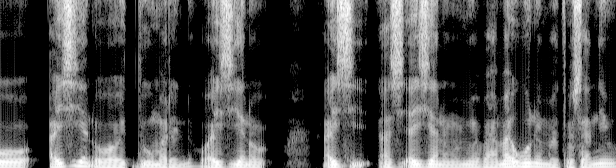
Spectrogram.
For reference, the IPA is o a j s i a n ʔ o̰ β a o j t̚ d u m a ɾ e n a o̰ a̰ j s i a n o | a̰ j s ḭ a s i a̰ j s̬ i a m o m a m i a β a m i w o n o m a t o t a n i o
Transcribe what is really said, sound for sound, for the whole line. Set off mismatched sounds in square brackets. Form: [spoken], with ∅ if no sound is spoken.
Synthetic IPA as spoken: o a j s i a n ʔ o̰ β a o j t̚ d u m a ɾ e n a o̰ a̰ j s i a n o | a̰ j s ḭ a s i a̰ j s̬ i a [n] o m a m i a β a m [a] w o n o m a t o [s] a n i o

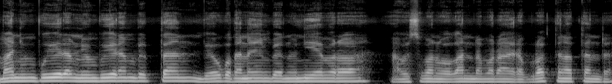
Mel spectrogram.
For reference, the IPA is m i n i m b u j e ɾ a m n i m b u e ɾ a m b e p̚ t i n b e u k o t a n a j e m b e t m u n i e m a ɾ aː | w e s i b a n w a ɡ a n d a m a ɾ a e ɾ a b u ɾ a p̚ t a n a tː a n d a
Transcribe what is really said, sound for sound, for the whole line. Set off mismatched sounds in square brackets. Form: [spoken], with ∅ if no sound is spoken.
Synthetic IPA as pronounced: m [a] n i m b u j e ɾ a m n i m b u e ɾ a m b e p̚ t [a] n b e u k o t a n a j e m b e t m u n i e m a ɾ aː | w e s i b a n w a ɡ a n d a m a ɾ a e ɾ a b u ɾ a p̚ t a n a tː a n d a

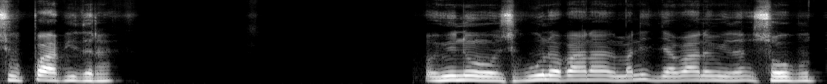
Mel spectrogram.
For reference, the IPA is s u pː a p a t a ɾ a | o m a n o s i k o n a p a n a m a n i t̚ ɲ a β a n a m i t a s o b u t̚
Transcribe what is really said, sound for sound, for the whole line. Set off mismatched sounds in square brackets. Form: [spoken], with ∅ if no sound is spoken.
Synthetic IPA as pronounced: s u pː a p [i] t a ɾ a | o m [i] n o s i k [u] n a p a n a m a n i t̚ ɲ a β a n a m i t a s o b u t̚

